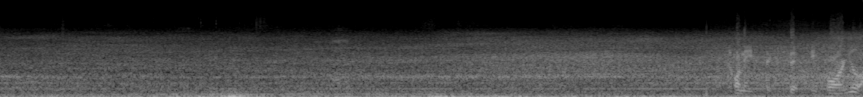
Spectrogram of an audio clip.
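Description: A Delta airliner taxis at Minneapolis–Saint Paul airport, its steady jet engine rumble and whine sustained at moderate distance, with people talking over it.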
